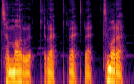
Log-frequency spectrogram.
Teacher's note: notice the r sound is more of a flappy R tomor tomorrow and not o but a tomorrow uh tomorrow exactly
